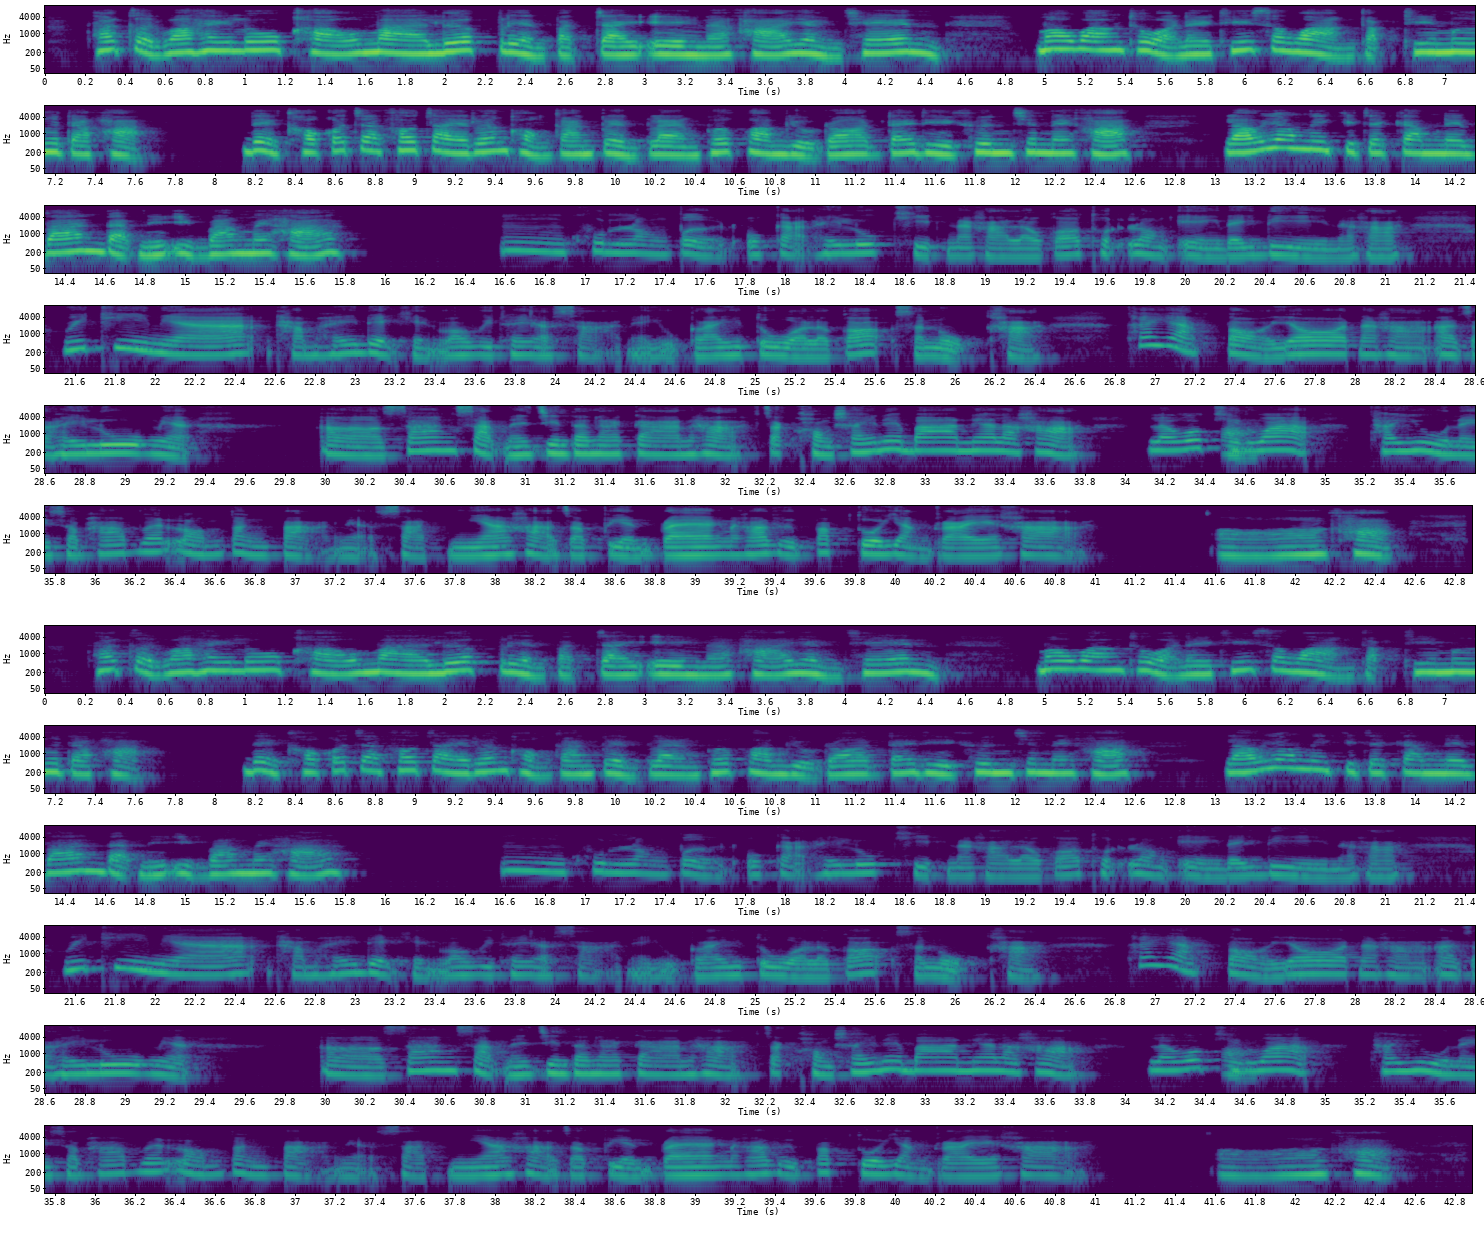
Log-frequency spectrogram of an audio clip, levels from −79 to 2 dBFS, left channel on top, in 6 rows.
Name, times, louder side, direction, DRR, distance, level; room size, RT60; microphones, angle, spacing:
voice 1, 0.2-4.7 5.0-7.6 8.1-12.6 13.0-15.8 34.5-34.6 41.6-42.5, left 5 dB, 75° left, 0.5 m, -25 dB
voice 2, 16.6-29.6 30.0-33.8 34.1-41.0, left 4 dB, 35° left, 0.8 m, -34 dB
14.5 x 9.7 x 3.1 m
head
